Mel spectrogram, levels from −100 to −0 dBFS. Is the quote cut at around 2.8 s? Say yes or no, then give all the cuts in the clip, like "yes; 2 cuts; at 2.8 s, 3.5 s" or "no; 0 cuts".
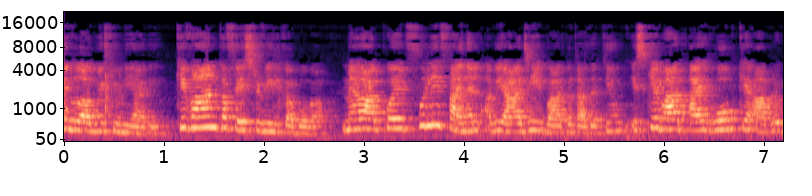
no; 0 cuts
